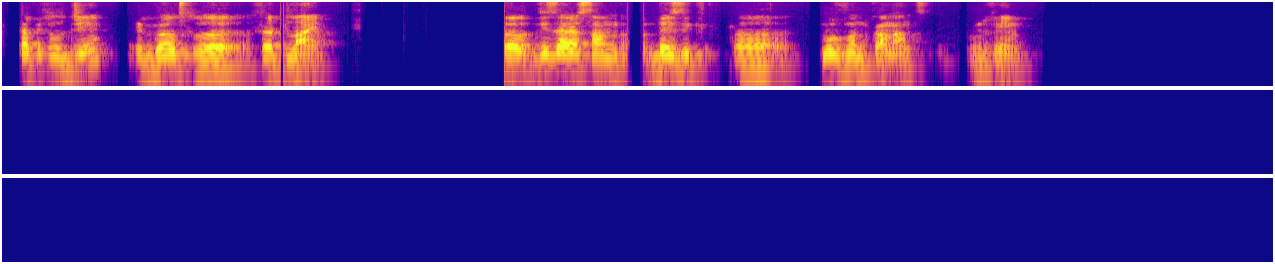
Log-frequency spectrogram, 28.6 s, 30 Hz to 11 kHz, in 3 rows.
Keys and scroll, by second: 1.0 3, 2.9 shift+g.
